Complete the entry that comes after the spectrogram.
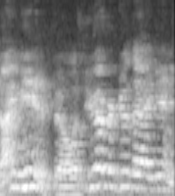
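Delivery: angry man storming back to finish the threat, shouting; spitting fire. Retold or imitated. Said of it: "he was just spitting fire".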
